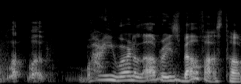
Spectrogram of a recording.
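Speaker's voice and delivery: high, incredulous questioning; baffled disbelief. Retold or imitated. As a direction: demand an explanation in amazement. Acts out disbelief at Canadian's top.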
